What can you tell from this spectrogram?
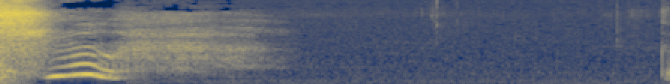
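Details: Adult sick with an awful cold, sneezing in bed: a single loud sneeze with a voiced, rising-then-falling tail, followed by quiet.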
